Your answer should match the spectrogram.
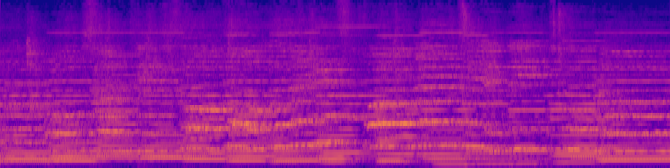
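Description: A small choir singing a slow hymn in several parts, with long held notes that change step by step.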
